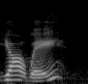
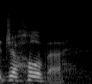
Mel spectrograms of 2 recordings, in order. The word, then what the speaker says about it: Yahweh: We typically pronounce it Yahweh. Some other people pronounce it Jehovah.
